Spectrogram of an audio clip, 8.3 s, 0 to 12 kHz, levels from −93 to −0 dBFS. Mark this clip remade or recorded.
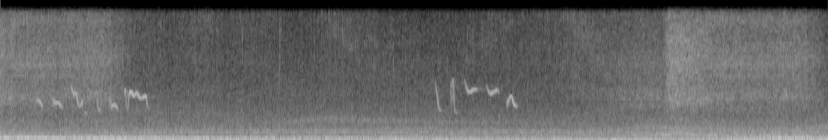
recorded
